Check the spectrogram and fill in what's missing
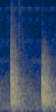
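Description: Two solid, dull taps on the painted main structural fiberglass bulkhead of an old catamaran hull, each a short knock centered in the low mids that dies away quickly without ringing. The bulkhead sounds solid, with no cracking or delamination.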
